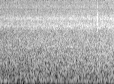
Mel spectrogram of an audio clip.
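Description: Steady broadband rush of Sangbay Falls, a waterfall in Pugo, La Union, filling the scene with continuous, even white-noise-like roar, loud and unbroken with no voices over it.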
